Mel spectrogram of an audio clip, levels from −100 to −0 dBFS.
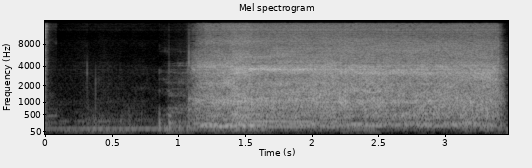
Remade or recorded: remade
